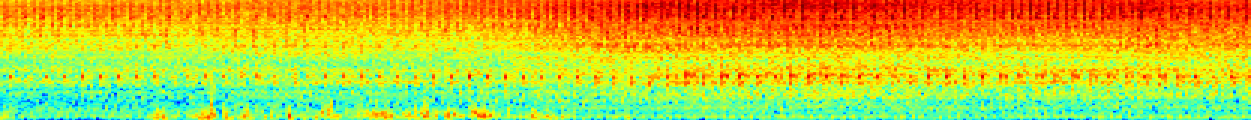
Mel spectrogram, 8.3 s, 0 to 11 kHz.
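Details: VAZ 2115 8-valve, cold, misfiring after head gasket blew on cylinder 1 a week ago (coolant and 5W-40 Lukoil oil changed, valves adjusted 3 months ago): uneven idle with irregular knocks, then faint scraping tick; check light on, cause unknown, owner suspects worn valves.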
